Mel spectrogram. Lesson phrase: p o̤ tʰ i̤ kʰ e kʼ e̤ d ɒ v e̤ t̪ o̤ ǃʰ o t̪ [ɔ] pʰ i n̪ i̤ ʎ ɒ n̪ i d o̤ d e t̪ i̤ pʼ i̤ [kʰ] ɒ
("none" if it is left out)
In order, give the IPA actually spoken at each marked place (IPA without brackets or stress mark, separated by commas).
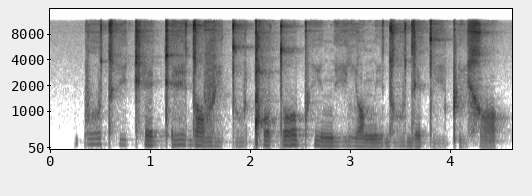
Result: o, x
